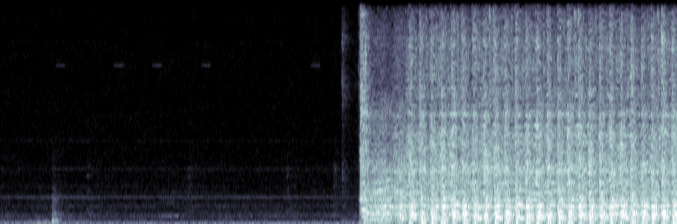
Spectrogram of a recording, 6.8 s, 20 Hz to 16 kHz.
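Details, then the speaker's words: 2011 Infiniti FX50S (VK50VE V8), fuel deliberately run out during a starter replacement job: the starter spins the engine at an even, rapid chug that never catches. Crank, no start, with no fuel supply. "right. Well, I guess there wasn't even enough fuel to start it up."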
